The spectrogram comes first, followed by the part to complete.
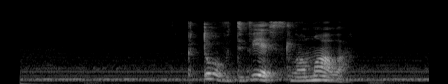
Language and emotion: Russian, angry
